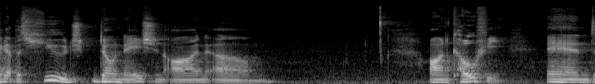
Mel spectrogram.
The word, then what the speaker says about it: Ko-fi: this huge donation on Ko-fi. And a lot of people call it coffee, but they've actually said it's pronounced Kofi.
